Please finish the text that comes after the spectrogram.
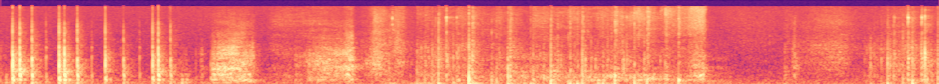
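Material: Leather.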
